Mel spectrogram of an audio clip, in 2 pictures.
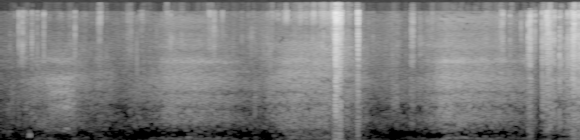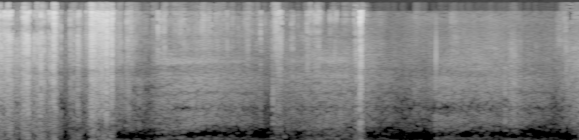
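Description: A small piece of crisp green colored paper is torn off in several short, rasping bursts with brief pauses between, some crinkling and rustling mixed in, no voices.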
